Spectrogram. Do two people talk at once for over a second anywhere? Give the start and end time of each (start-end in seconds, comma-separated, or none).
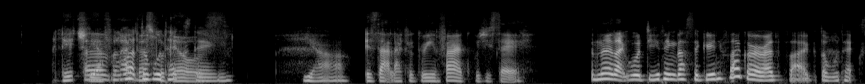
0.8-2.3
